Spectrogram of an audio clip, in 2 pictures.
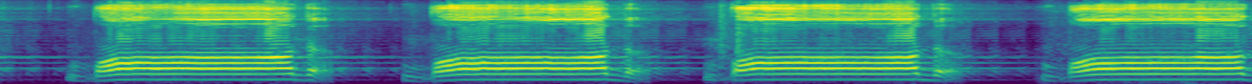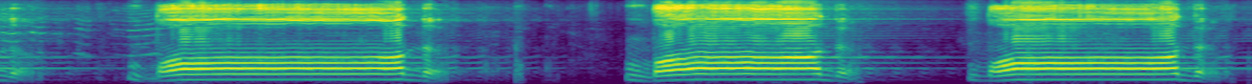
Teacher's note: کنارہ زبان ڈاڑھ سے مل کر ضاد ادا ہوتا ہے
